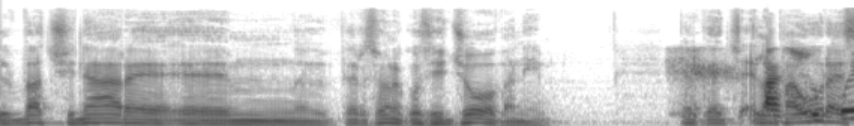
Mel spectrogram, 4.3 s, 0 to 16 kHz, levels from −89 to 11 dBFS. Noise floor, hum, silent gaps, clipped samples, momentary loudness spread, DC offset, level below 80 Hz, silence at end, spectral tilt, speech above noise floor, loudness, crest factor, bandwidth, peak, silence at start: -55 dBFS; none; none; under 0.1%; 13 LU; under 0.1%; -40 dBFS; 0 s; -5.5 dB/octave; 33 dB; -24 LUFS; 22 dB; 12.5 kHz; 0 dBFS; 0 s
